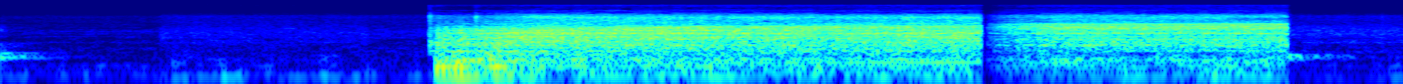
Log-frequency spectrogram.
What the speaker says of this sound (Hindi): इसे भी चॉपर मशीन में डाल देंगे।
